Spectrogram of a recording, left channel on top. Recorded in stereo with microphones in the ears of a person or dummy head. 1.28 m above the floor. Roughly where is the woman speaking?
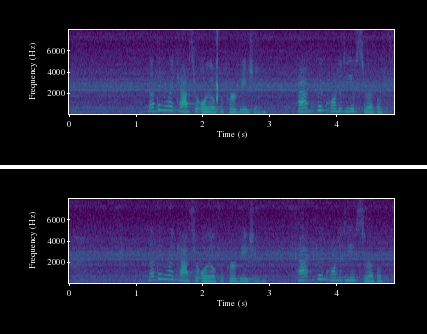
Centre.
